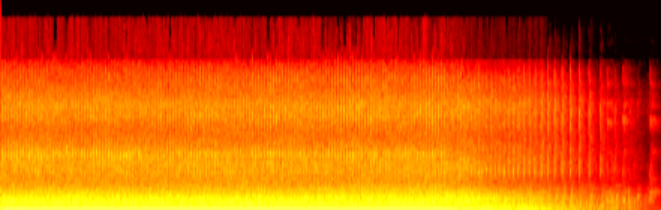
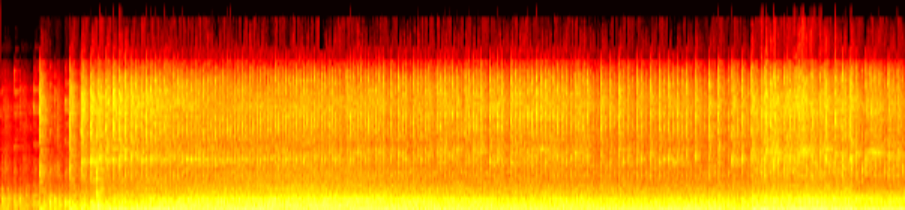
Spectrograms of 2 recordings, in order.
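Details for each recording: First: Push mower with Briggs & Stratton Classic engine, after refitting the tank-mounted carburetor with gasket, diaphragm and extra gasket to cure surging: steady even drone holding speed without hunting, then winds down at shutoff; smooth running. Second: Briggs & Stratton Classic push mower engine with carburetor mounted on the tank, fitted with a new gasket, diaphragm and governor springs: speed hunts erratically up and down instead of holding steady; unmetered air leaking past the warped carburetor base.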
